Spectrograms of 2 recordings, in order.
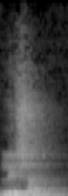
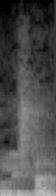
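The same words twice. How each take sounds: First: "लिसन" with the T silent; correct listen. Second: "लिस्टन" with an audible T; wrong listen. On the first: Teacher tells what we will say, silent T. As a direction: say "लिसन" as lishan. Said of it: "इसको बोलेंगे लिसन". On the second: Teacher shows what not to say, T pronounced. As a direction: say "लिस्टन" as list-an. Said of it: "तो लिस्टन नहीं बोलेंगे". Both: Shown as a demonstration.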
